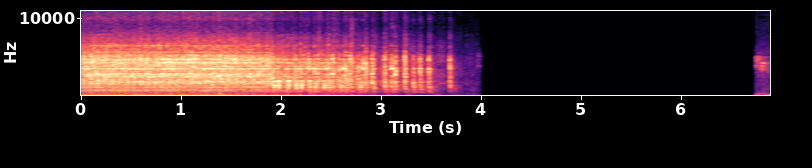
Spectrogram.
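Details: 26 HP Kohler V-twin on a lawn tractor, running just after fitting new OEM Kohler ignition coils to cure an intermittent one-cylinder misfire; steady, even running for a few seconds, then winds down and shuts off cleanly; not perfect yet but much improved.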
